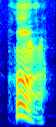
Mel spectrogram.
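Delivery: loud, high, dismissive "huh"; short haughty huff; scornful grunt. A narrator's reading. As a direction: grunt with contempt. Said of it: "grunted Sir Handel".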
